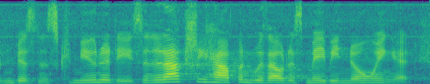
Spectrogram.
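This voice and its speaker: A woman speaks with a Canadian accent. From rural Canada. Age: 40s. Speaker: keynote speaker. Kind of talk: keynote speech. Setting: stage with audience. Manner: fast; animated.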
